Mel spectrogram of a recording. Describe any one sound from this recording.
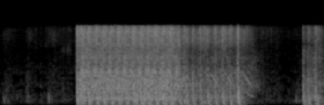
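Rapid gunfire rattles loudly at close range.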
